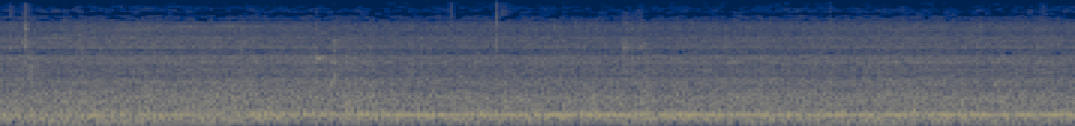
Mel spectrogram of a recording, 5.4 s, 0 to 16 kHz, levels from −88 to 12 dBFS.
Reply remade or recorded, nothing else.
remade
